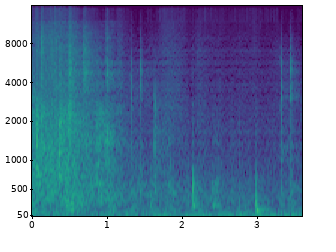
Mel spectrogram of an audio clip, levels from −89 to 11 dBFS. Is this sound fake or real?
fake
